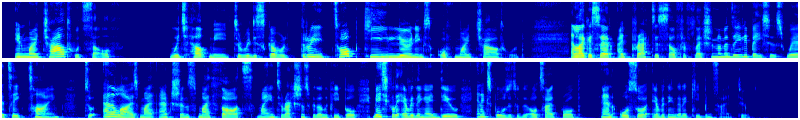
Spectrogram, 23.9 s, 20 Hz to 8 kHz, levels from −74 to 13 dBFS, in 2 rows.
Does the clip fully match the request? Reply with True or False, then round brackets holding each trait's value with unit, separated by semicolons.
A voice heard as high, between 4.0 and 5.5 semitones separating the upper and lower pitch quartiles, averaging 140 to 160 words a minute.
True (195 Hz; 4.5 semitones; 155 wpm)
